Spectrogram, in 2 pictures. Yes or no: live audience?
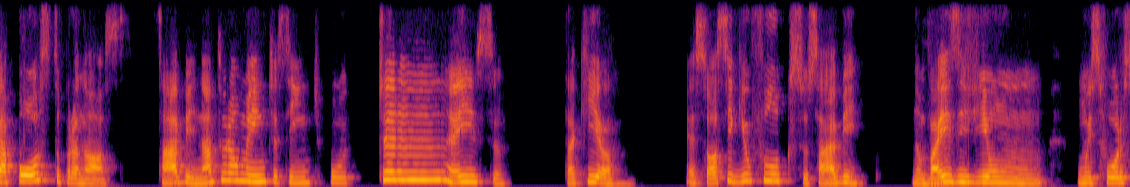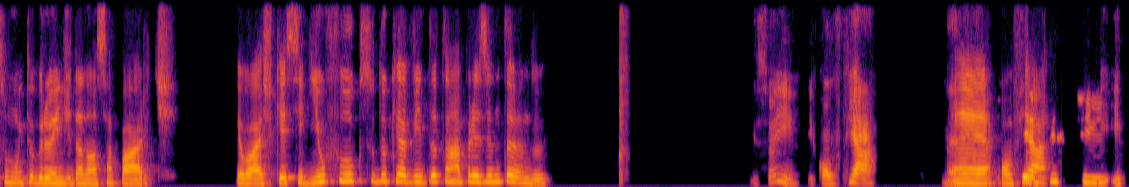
no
